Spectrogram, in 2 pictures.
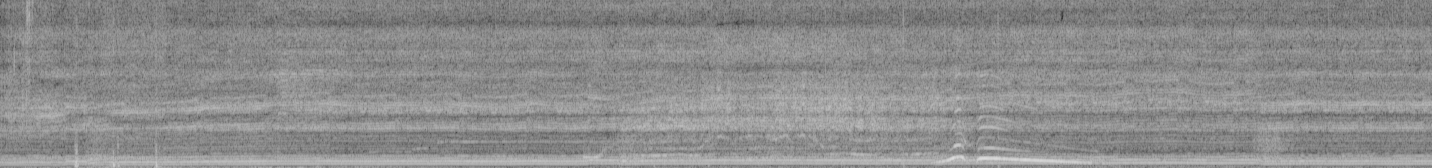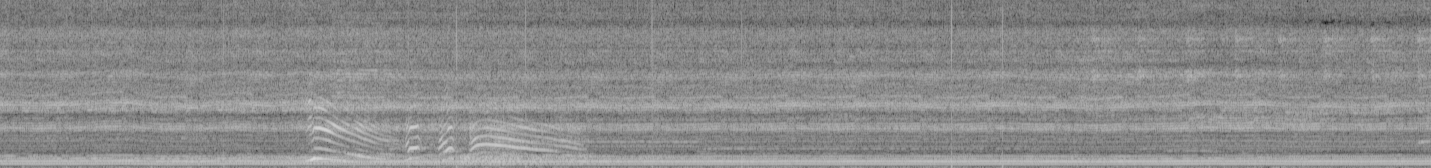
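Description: A small kart engine hums steadily at high speed.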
